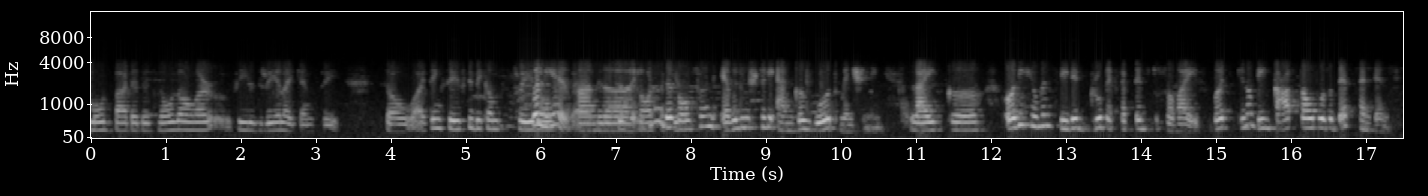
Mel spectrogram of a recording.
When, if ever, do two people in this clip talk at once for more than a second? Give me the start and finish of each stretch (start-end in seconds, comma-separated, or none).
5.9-7.9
